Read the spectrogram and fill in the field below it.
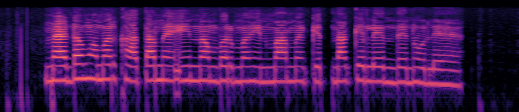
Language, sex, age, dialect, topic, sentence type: Magahi, female, 31-35, Southern, banking, question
